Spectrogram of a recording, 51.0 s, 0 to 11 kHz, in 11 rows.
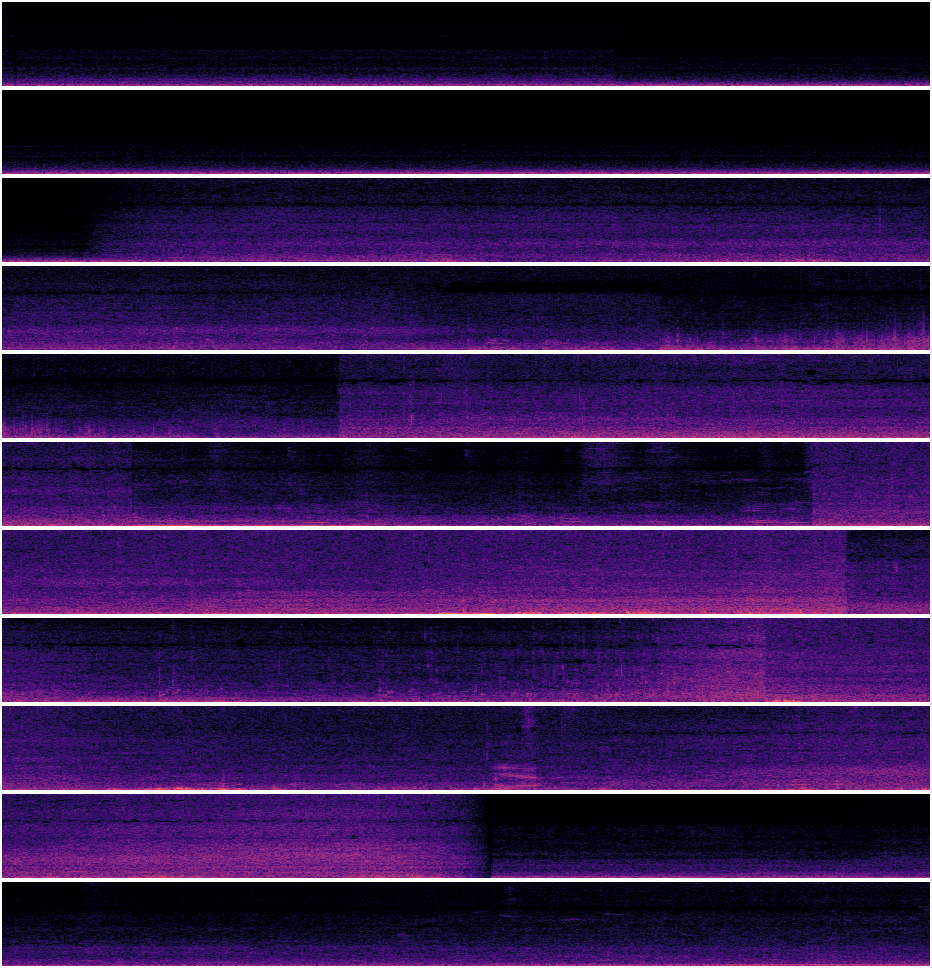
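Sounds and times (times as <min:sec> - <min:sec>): wind on microphone: 0:09.8 - 0:23.8, 0:27.3 - 0:44.2
surf washing on shore: 0:09.8 - 0:23.9, 0:27.2 - 0:44.2.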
